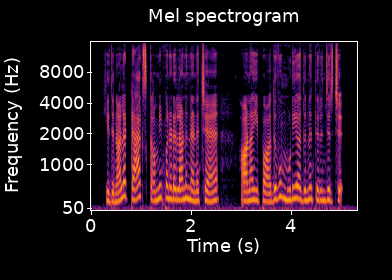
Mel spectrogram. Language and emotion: Tamil, sad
